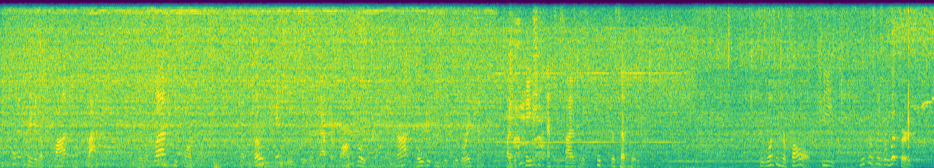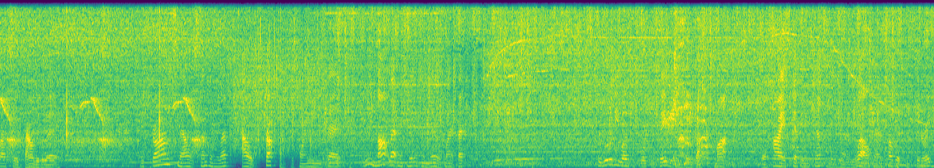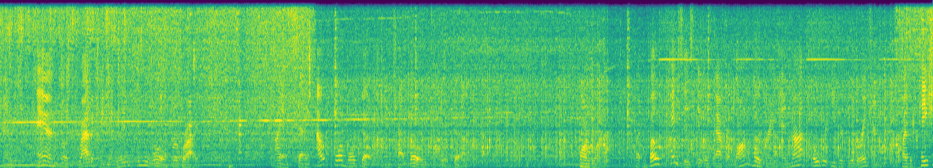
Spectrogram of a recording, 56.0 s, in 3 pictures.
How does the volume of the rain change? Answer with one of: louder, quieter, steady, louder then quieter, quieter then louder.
steady.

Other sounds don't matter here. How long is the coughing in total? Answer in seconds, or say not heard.
2 s.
